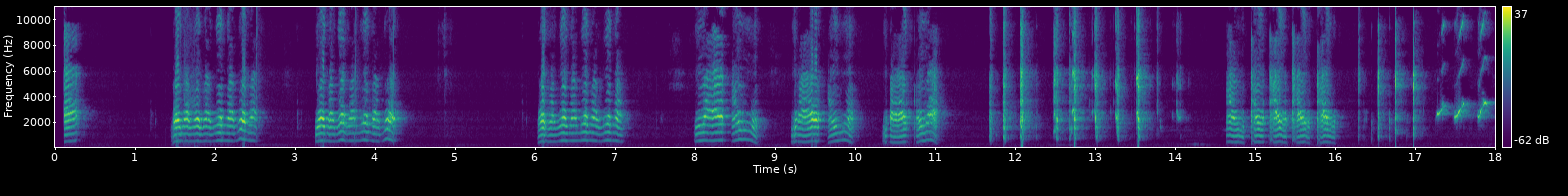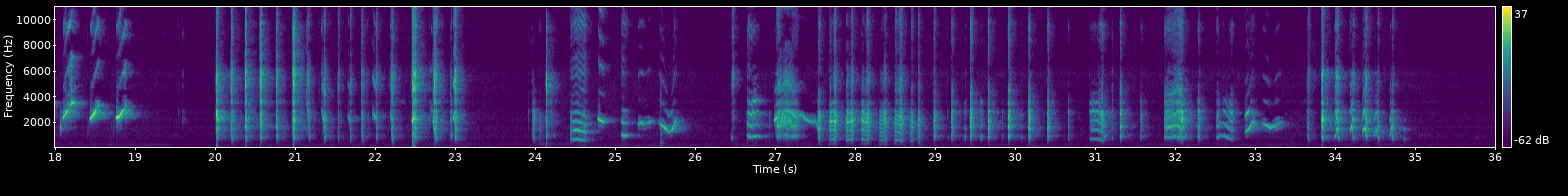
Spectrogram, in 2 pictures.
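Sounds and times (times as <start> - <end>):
bird chattering squawks: 17.2 - 19.0.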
